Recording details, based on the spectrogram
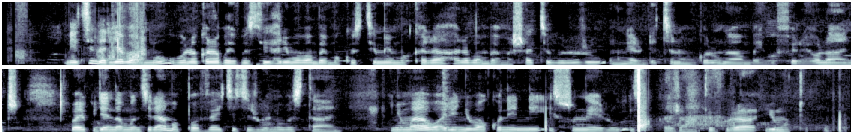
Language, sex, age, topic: Kinyarwanda, female, 18-24, education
